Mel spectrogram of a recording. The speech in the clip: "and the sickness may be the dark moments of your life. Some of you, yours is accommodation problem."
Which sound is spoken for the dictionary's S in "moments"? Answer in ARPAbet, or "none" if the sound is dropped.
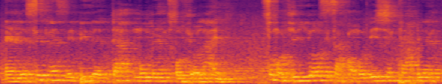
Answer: none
